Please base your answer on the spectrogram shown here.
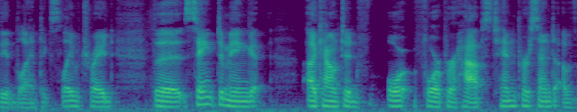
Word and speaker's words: Saint-Domingue: I'm just going to say it like you, Saint-Domingue.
